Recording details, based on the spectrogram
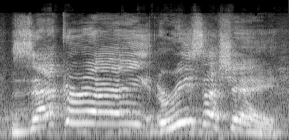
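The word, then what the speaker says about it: Zaccharie Risacher: And they are taking Pronounce it. Zachary Risashe.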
